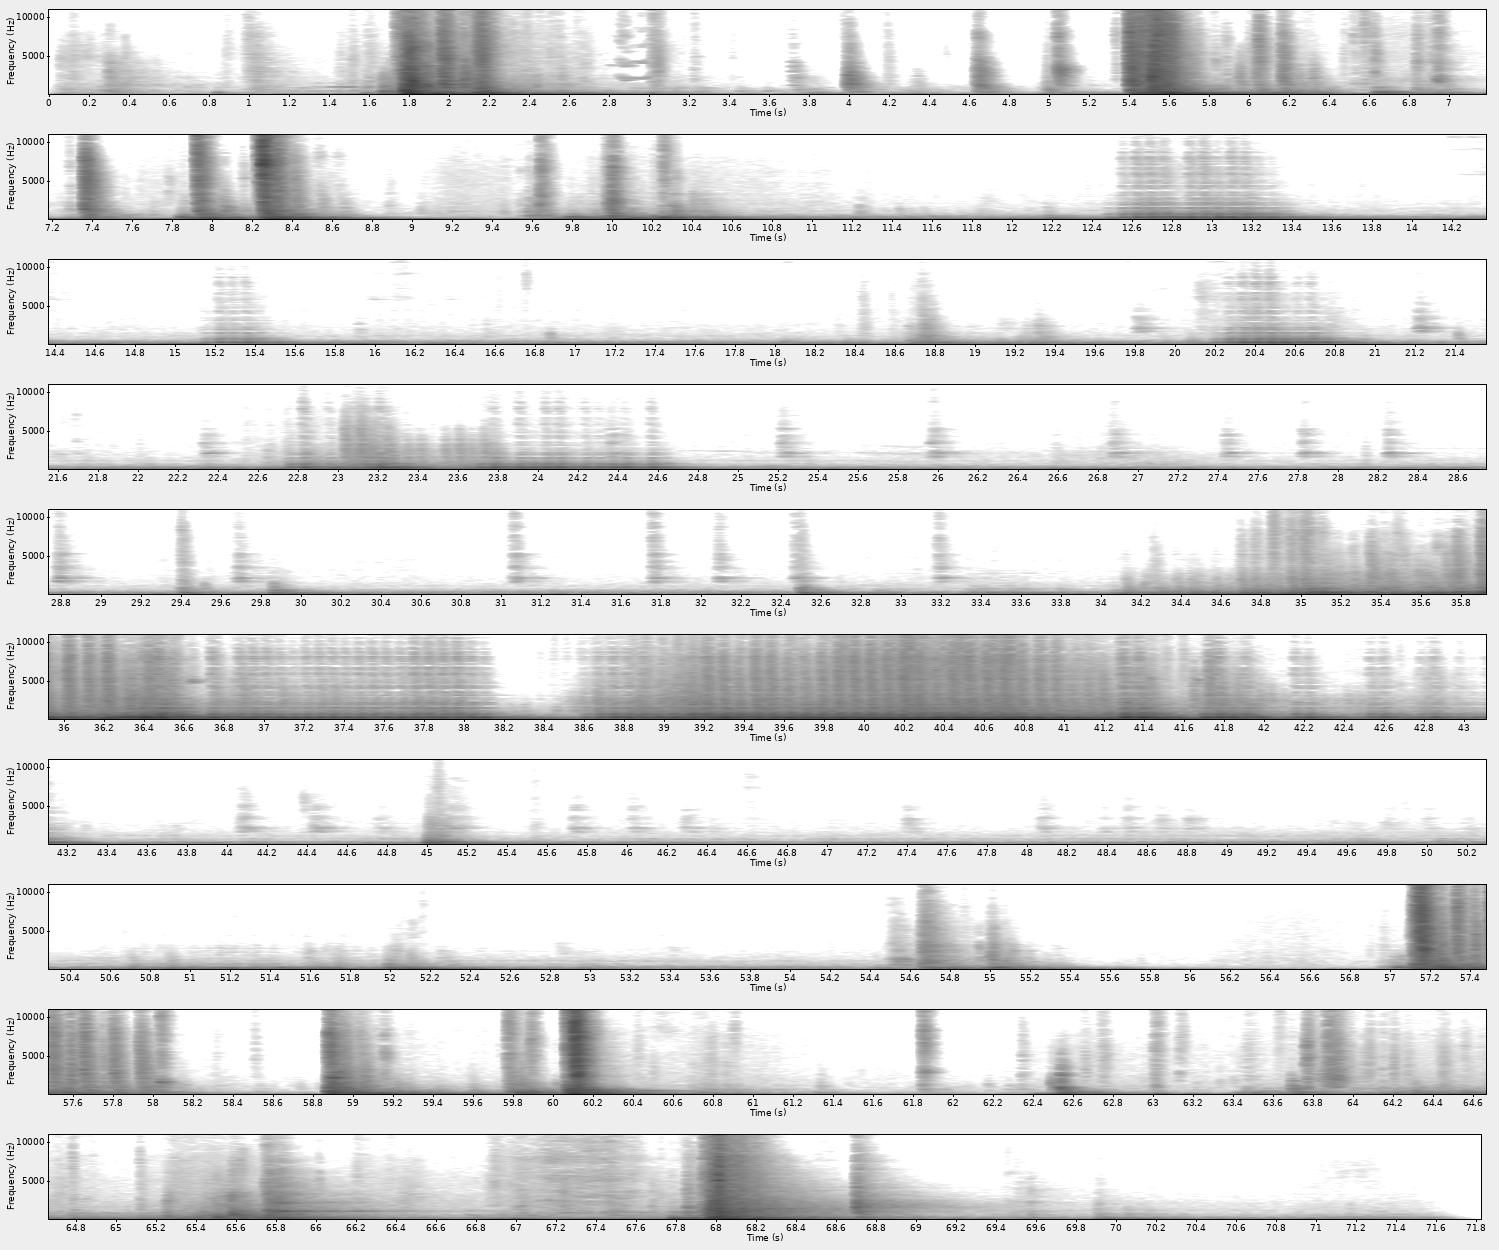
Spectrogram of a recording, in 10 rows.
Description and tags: An older elevator: getting in, closing doors, picking the longest route, using the shaky elevator, getting out, closing it again.
German Retro Elevator (Westberlin)
Recorded with a Zoom H2. Edited with Audacity.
